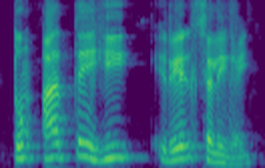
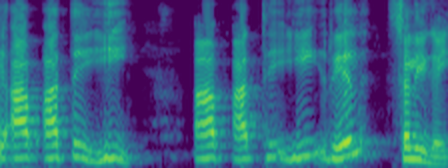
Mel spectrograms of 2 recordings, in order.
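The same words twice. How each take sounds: First: Said in the usual way. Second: Slow, with ही pressed hard and held; stress on ही. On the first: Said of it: "जैसे आप वाक्य देखिए". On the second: Shown as a demonstration. Teacher shows students the particle ही, slow, with ही stressed. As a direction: lean on the word ही, slowly. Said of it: "ही पर विशेष दबाव डाल देंगे".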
